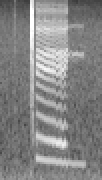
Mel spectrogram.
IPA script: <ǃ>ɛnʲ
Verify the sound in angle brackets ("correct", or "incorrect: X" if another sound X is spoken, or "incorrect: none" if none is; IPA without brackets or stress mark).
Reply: incorrect: ǀ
